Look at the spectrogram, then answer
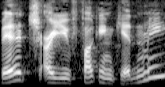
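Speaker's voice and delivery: ordinary delivery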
